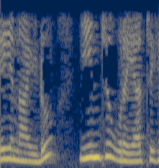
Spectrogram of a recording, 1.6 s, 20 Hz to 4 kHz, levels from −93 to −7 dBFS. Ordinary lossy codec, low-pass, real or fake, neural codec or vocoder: none; 3.6 kHz; real; none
